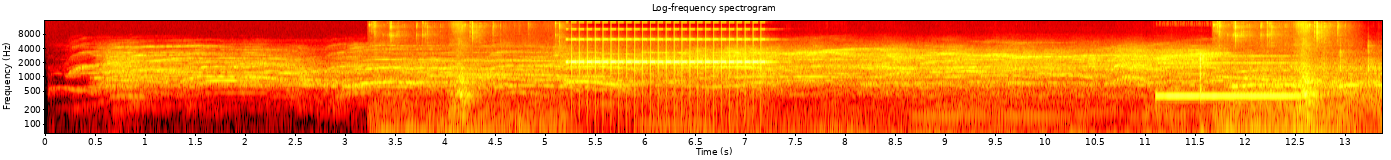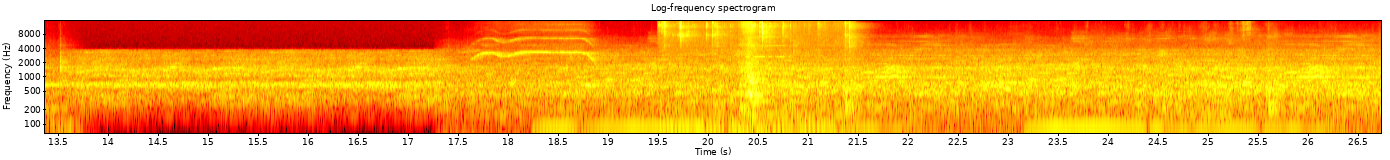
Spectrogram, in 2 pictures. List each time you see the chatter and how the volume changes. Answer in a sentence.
You can hear the chatter from 0.1 to 26.6 s, getting louder.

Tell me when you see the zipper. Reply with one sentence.
You can hear the zipper from 3.2 to 5.2 s, from 11.7 to 13.1 s and from 19.5 to 21.5 s.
